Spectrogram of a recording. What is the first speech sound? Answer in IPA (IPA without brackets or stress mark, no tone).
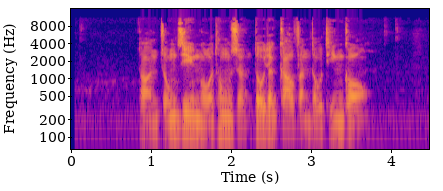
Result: t̪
